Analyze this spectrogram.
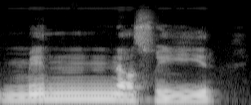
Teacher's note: اور نمبر 4 نون کی ایگزامپل من نصیر، یہ جو غنہ ہو رہا ہے یہ نون مشدد کی وجہ سے نہیں بلکہ ادغام کی وجہ سے، اس لیے کہ نون ساکن کے بعد اگلا حرف بھی نون ہے تو وہاں پہ ملایا بھی جائے گا اور غنہ بھی کیا جائے گا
